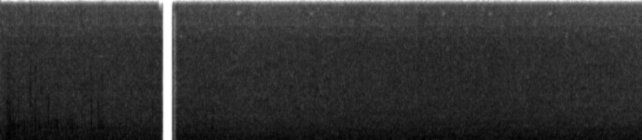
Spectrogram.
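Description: Steady soft wash of lake water lapping among shoreline rocks, with a few faint small splashes in the first second; the sound cuts out completely for an instant about a second and a half in.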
